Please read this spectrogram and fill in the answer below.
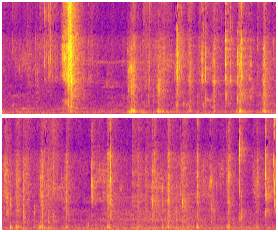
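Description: Close-miked bite into a piece of raw red onion, a single loud crunch about a second in, followed by steady crunchy chewing at about two chews a second.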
